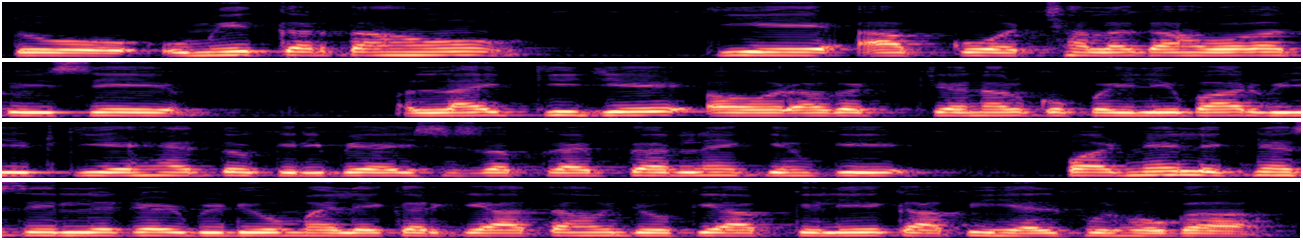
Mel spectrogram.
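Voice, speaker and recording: A man teaching Hindi spelling to beginners, reading words out one by one in a patient, drawn-out way. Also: on the high side, completely flat delivery, warm tone. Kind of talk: slow spelling lesson for beginners.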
